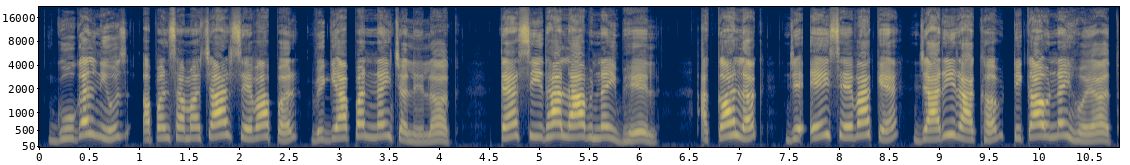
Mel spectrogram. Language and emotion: Maithili, neutral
